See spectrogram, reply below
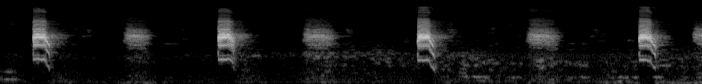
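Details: Long-tailed shrike, a bird played to prompt a quiet shrike to sing: short harsh notes in the upper range, spaced roughly one second apart, alternating louder and softer, with a faint low hum beneath.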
